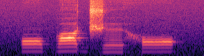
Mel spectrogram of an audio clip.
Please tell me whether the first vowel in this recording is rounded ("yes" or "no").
yes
